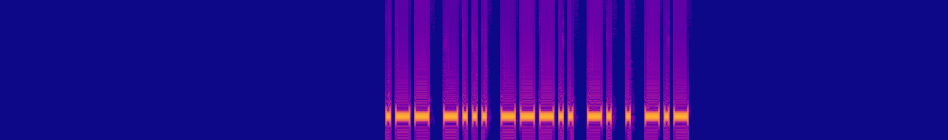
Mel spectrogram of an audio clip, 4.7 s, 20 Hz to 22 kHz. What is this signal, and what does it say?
Morse code, heard as a keyed tone, about 51 wpm, 700 Hz. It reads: WB8NEK
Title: USA Call Signs - 6 Characters - Repeated 2x - 50wpm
